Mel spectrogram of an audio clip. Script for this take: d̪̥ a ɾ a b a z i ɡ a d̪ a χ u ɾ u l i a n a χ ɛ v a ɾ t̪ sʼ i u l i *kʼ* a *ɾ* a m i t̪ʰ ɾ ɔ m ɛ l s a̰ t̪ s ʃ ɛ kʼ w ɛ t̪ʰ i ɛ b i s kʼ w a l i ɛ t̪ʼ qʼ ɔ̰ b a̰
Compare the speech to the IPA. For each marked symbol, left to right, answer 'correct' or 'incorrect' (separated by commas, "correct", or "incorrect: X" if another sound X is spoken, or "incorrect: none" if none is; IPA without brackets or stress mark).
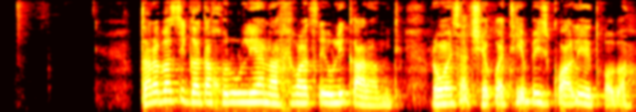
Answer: correct, correct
